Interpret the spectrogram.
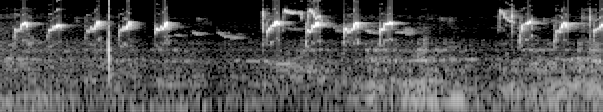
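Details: Singing olive-backed tailorbird: bursts of bright, high-pitched chirps rising then leveling, given in rapid clusters with brief gaps, one sharp click near the start, quiet low rumble behind.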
